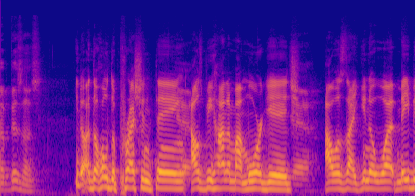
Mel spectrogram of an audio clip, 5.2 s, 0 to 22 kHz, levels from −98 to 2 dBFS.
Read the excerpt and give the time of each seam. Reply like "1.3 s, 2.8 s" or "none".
none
